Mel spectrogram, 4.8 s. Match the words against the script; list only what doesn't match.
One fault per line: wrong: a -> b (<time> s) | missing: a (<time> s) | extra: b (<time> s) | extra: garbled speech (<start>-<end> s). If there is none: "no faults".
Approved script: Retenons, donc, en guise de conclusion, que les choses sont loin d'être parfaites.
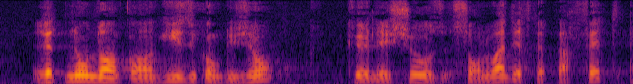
no faults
